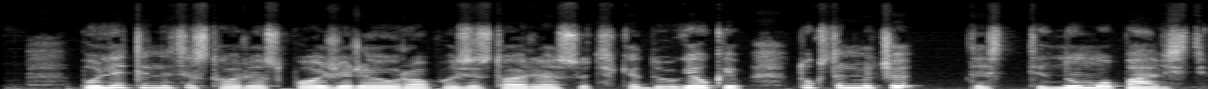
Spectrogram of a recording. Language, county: Lithuanian, Vilnius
